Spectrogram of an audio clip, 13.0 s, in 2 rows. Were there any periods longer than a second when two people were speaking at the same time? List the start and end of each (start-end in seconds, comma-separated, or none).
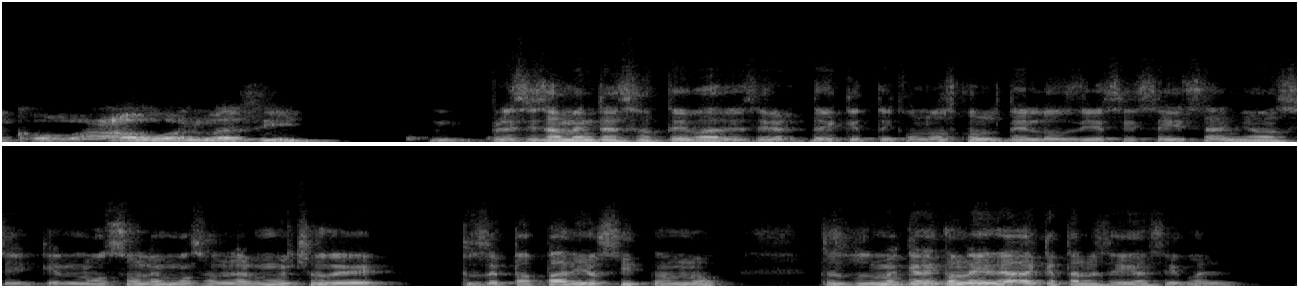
none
